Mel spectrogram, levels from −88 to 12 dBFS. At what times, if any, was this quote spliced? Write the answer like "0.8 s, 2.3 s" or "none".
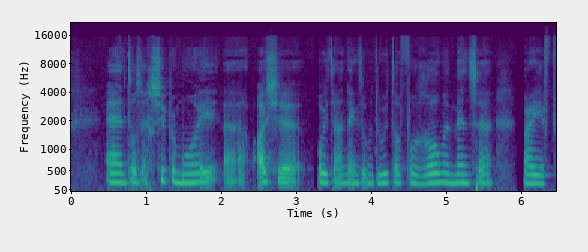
4.0 s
